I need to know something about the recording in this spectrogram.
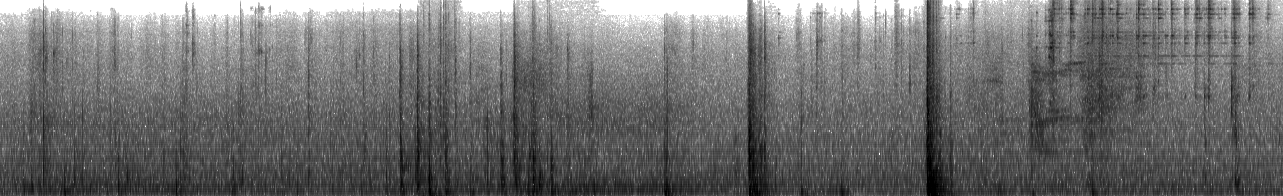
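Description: Footsteps and handling noises, then a car door opening and shutting, with the loudest thud about nine seconds in. Keys jangle near the end.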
